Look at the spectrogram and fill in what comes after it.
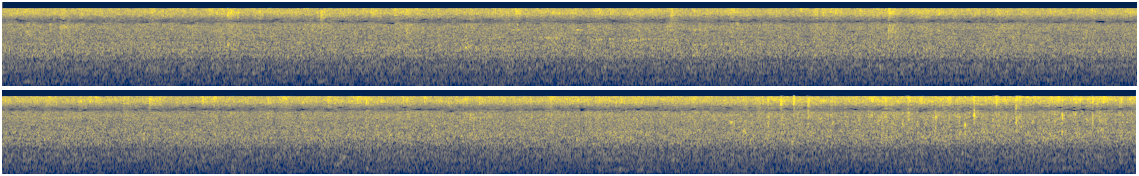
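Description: Heavy rain pouring down steadily onto wet ground and puddles, an even, unbroken hiss.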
